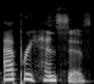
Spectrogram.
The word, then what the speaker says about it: apprehensive: Example, I was pretty apprehensive before my first presentation in English, but it went far better than I expected. Pronunciation. Apprehensive. Stress on the third syllable. Hen. Practice with me.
